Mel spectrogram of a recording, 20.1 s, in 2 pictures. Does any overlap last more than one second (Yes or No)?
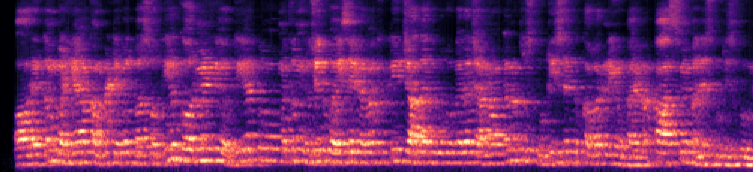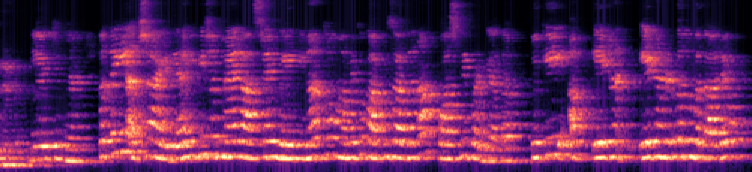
No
